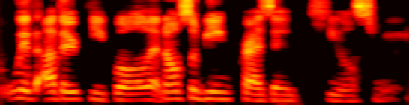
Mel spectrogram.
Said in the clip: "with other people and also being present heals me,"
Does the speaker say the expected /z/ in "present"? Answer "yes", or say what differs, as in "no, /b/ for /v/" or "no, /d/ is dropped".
yes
